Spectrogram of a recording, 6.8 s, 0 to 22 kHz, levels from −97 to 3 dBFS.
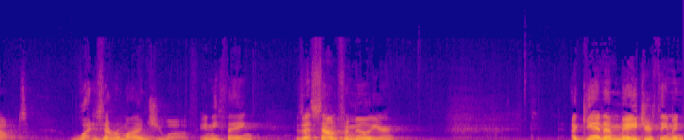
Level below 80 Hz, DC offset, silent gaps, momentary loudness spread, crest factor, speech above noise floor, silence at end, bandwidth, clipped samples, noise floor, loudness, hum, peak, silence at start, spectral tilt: -68 dBFS; under 0.1%; none; 18 LU; 22 dB; 35 dB; 0 s; 14.5 kHz; under 0.1%; -61 dBFS; -26 LUFS; none; -6 dBFS; 0 s; -5.5 dB/octave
